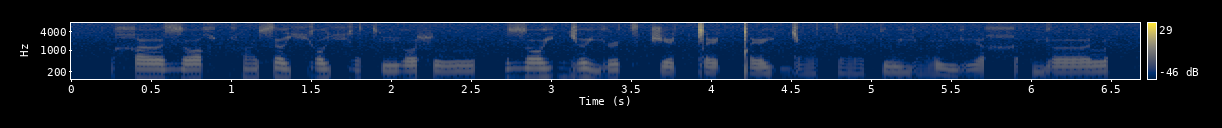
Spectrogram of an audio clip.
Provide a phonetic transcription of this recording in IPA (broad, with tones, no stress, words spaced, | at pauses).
χʌ˦˥zɔ˦˥χ qʰṳ˦˥sʌ˦˥çɔ˦˥çɔ̤˧˥˧t͡s ɲɔ˦˥ɬʊ˦˥ | zɔ˦˥jɟə˧˥˧jə˞˦˥t͡s t͡ʃɛ˧˥˧ǀɛ˧˥˧ǃɛ˧˥˧j ɟɑ̤˦˥tæ̤˦˥tu˦˥ jɑ̤˧˥˧ljɪ˧˥˧χ | jʌ˦˥l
